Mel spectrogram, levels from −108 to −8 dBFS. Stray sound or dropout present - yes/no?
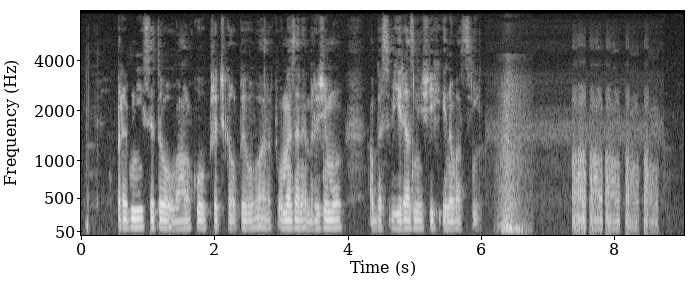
yes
